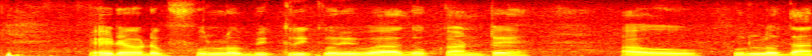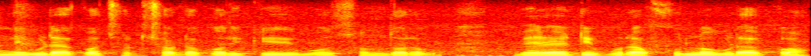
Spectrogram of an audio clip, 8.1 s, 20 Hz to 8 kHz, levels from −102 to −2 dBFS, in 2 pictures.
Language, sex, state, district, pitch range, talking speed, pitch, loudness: Odia, male, Odisha, Malkangiri, 110-125 Hz, 135 wpm, 115 Hz, -17 LUFS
